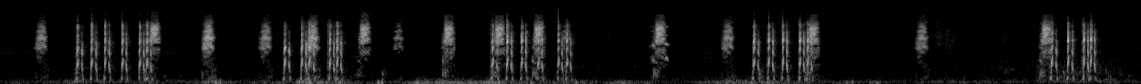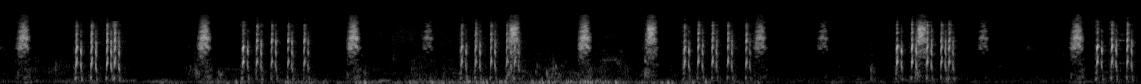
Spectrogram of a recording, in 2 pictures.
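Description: A water bird calls in quick, repeated bursts of sharp clicking notes.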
